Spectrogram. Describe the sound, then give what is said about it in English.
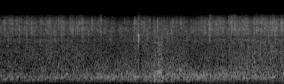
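Rain pelts a wrought iron gate in a steady, fairly soft, even hiss of drops. It stays continuous from start to finish with no voices. “Kat watching from behind a wrought iron gate pelted by rain.”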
